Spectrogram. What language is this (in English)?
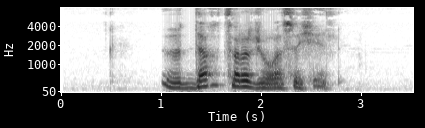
Kabyle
